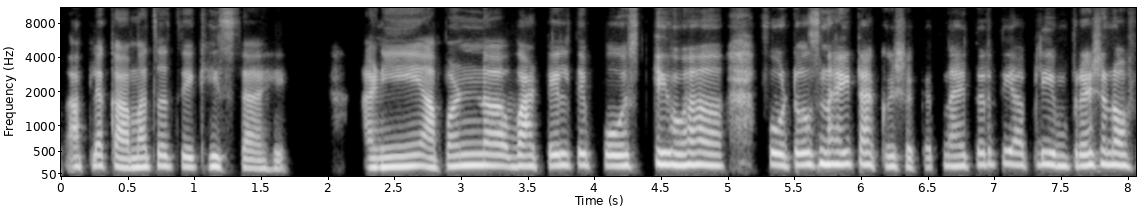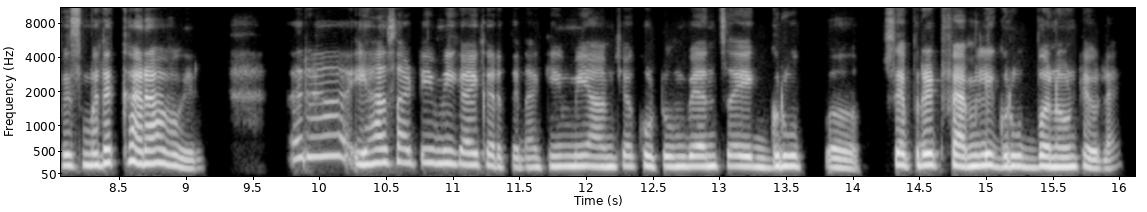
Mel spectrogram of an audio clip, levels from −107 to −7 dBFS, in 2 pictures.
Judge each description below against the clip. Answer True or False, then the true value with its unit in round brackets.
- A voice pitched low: False (210 Hz)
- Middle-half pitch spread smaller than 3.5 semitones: True (2.9 semitones)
